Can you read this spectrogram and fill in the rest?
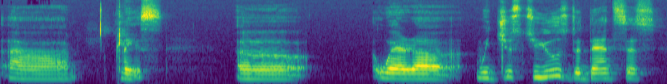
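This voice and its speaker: A woman from Belgium, a dancer answering interview questions thoughtfully, with frequent pauses and restarts. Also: mid-range voice, creaky.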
